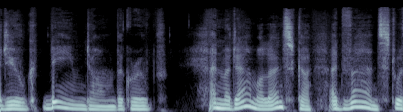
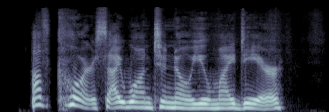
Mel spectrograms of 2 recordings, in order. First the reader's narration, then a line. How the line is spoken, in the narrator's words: cried Mrs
